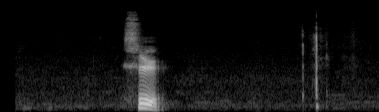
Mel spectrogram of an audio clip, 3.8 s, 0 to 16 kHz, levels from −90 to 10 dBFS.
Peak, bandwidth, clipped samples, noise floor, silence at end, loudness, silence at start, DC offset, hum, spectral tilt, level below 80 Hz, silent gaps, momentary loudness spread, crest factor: -2 dBFS; 9.2 kHz; under 0.1%; -67 dBFS; 2.2 s; -19 LUFS; 1.25 s; under 0.1%; none; -6.5 dB/octave; -70 dBFS; none; 21 LU; 24 dB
